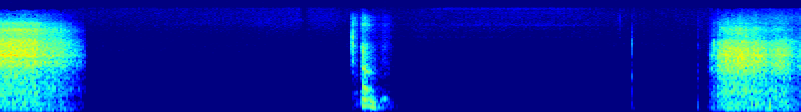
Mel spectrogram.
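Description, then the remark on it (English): Slow, deliberate alternate nostril breathing exercise, breathing in through the left nostril and out through the right: a long airy breath, a quiet pause broken by a brief soft sigh and faint clicks, then another drawn-out breath, fairly quiet with no talking. “You breathe in through the left nose. Breathe out through the right.”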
